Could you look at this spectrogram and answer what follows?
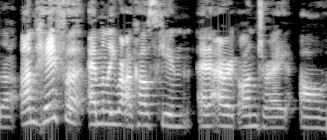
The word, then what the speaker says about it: Ratajkowski: So Emily Ratajkowski. Is that how you say it? I still don't know how to say her name. – Ratajkowski.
